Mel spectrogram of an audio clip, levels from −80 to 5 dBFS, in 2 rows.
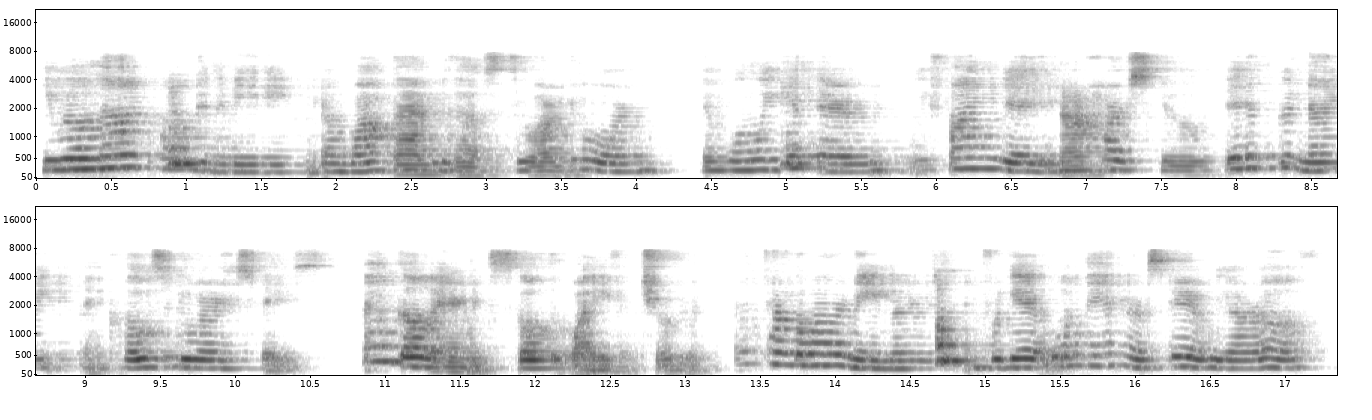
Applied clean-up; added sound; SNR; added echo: neural mask model DeepFilterNet 3.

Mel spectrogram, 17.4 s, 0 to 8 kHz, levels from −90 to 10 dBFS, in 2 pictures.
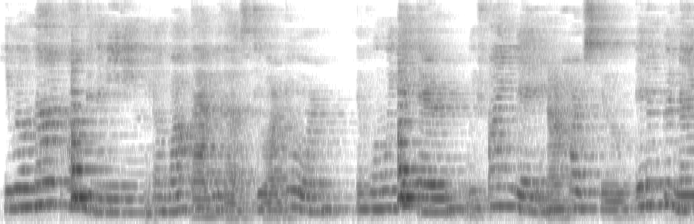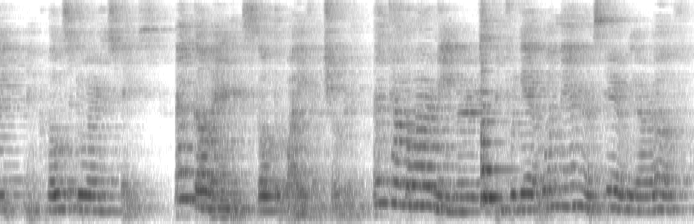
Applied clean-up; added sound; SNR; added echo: none; Bowed string instrument; -3 dB; reverberation time 1.1 s.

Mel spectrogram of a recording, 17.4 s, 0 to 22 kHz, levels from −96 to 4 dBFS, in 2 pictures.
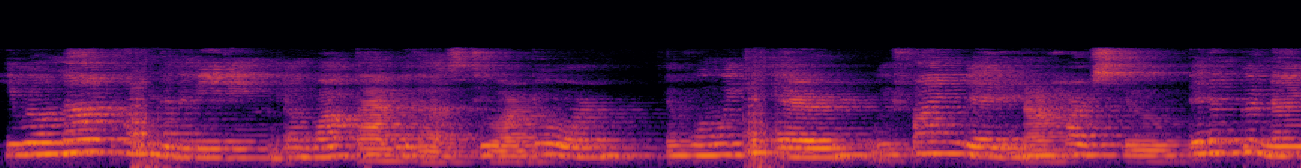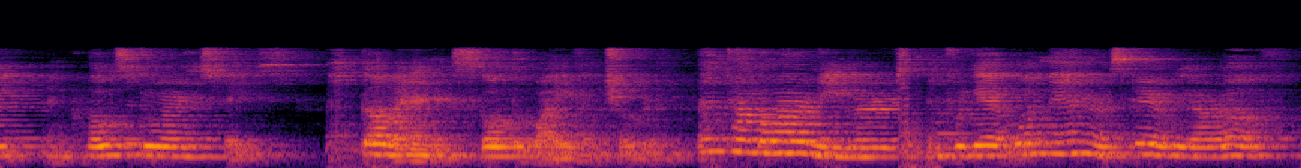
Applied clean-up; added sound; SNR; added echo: neural separator model SepFormer DNS4.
